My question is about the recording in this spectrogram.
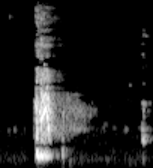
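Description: A man coughing and clearing his throat: one short cough about half a second in, and another beginning just at the end.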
